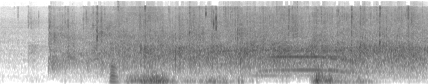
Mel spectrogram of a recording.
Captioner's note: applause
